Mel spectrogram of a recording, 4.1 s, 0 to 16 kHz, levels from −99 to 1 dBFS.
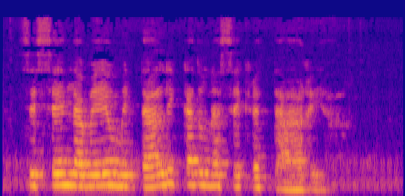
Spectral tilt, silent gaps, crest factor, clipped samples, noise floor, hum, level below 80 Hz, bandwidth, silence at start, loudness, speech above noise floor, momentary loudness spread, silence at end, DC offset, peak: -7 dB/octave; none; 16 dB; under 0.1%; -51 dBFS; none; -60 dBFS; 11.5 kHz; 0.25 s; -22 LUFS; 30 dB; 9 LU; 0.75 s; under 0.1%; -6 dBFS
